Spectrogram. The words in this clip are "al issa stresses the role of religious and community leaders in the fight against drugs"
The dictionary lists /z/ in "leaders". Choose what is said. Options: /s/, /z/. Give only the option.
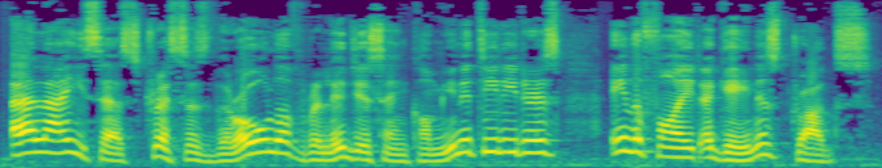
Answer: /z/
